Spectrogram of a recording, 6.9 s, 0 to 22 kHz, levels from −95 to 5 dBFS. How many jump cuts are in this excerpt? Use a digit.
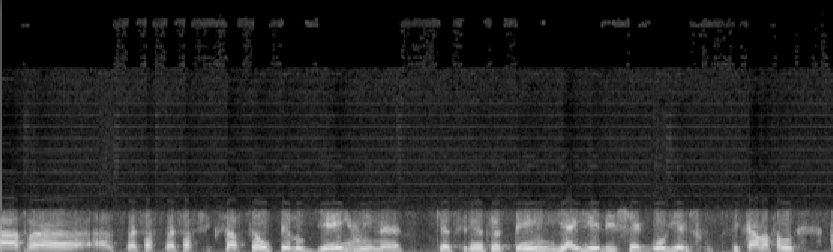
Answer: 1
